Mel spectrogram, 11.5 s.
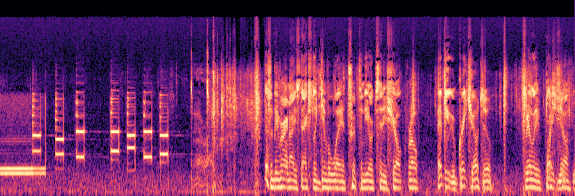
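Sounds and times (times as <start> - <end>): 
telephone dial tone: 0.0 - 1.3
touch-tone dialing beeps: 0.1 - 3.5
speech: 5.3 - 11.4.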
